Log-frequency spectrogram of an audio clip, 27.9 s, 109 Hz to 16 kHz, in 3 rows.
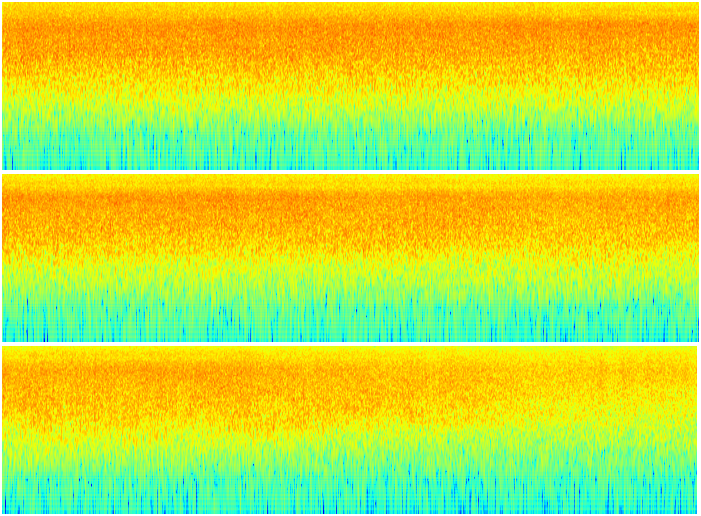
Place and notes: Water falls, Plitvice Lakes, Croatia, Zoom H6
